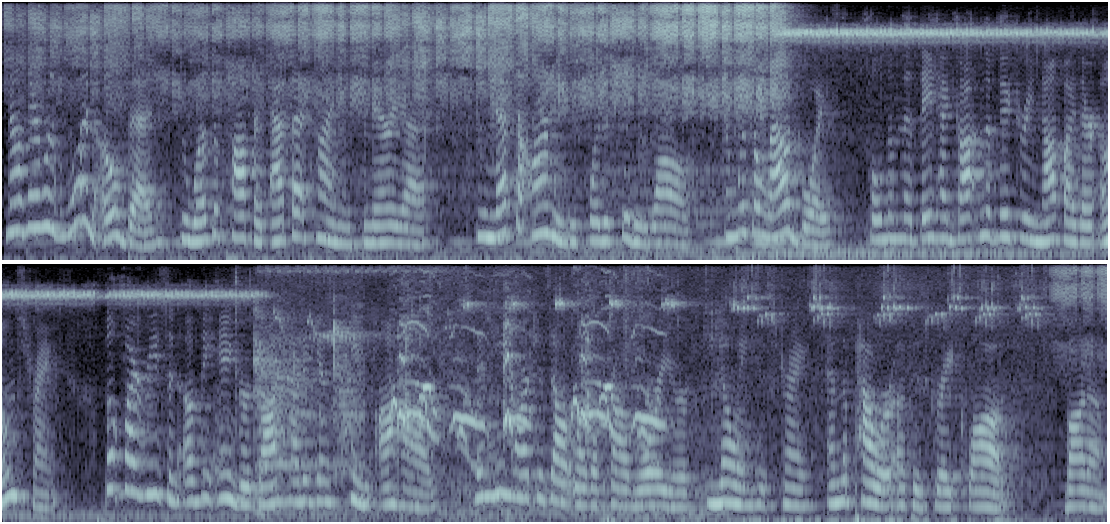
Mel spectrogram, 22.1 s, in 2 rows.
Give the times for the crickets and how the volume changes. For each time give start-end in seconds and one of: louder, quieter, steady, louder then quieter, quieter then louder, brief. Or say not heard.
0.0-22.0 louder then quieter.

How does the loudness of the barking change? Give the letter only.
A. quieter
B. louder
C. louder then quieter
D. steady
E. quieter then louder
B.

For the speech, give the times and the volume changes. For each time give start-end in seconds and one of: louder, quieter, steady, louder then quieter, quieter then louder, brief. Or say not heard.
0.0-22.0 steady.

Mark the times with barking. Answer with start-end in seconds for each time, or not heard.
13.1-17.7.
